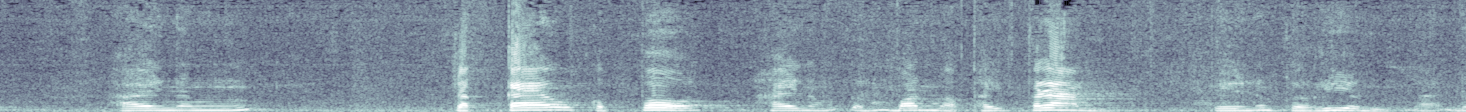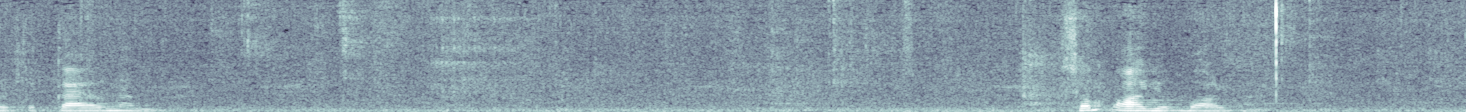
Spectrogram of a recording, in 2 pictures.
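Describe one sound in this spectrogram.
An elderly man speaks haltingly into a microphone.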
